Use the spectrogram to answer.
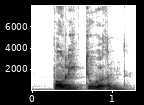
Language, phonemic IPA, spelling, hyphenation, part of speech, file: Dutch, /ˌpoː.liˈtu.rə(n)/, politoeren, po‧li‧toe‧ren, verb, Nl-politoeren.ogg
- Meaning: to varnish with French polish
